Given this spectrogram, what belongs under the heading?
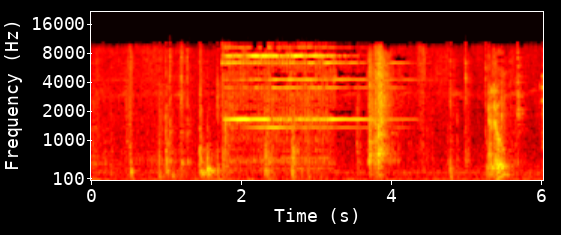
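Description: An old-style telephone bell rings nearby in one long metallic trill, with soft movement and knocks around it and a voice speaking briefly afterward.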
